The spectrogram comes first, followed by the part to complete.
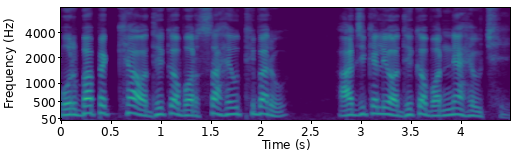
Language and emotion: Odia, neutral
